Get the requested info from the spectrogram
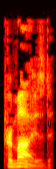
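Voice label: "premised", British English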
